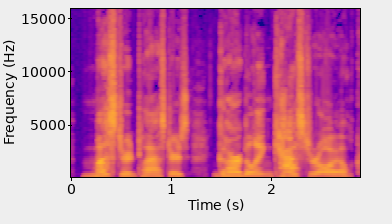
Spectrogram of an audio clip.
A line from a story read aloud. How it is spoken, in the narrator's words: cried Oliver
